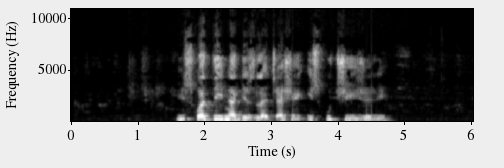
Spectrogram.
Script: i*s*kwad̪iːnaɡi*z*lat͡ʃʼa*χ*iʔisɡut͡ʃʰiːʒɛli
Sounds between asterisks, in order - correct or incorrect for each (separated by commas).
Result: correct, correct, incorrect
